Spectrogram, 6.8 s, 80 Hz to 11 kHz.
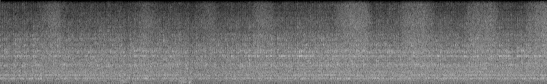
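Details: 1970s Bobcat 610 skid steer after cold start on choke: steady idle drone at even speed, no knocks or stumbles; runs good.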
